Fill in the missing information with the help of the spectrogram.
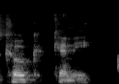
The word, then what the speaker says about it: Koch-Chemie: Everybody says Koch-Chemie. So whatever flows off the tongue, but yeah. the actual pronunciation is Koch-Chemie.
